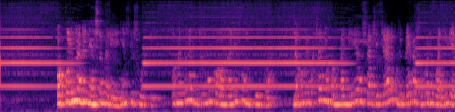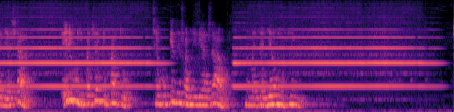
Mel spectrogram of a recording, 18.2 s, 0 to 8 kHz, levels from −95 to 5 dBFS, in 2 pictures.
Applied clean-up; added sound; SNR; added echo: none; Wind instrument, woodwind instrument; 6 dB; reverberation time 0.6 s.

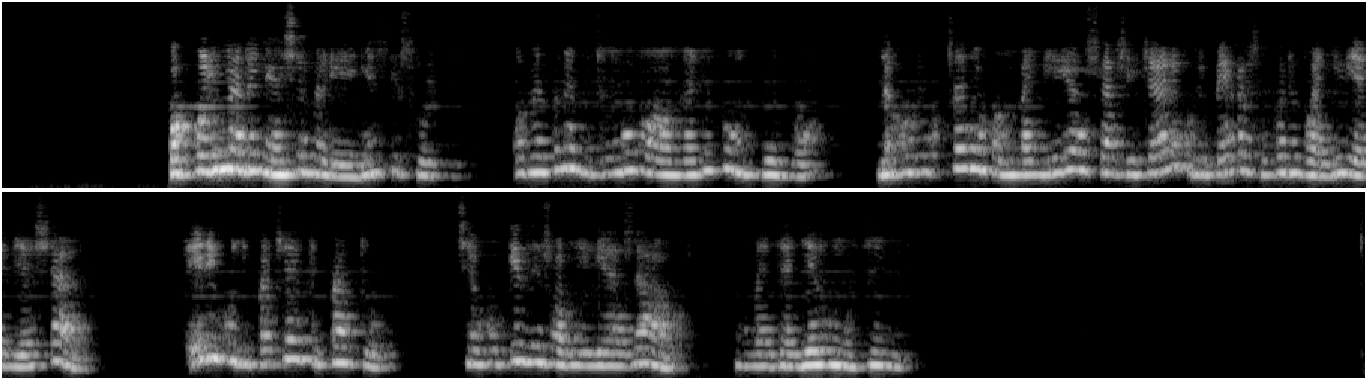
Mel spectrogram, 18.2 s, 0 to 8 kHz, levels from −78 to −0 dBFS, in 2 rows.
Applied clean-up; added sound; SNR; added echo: neural mask model DeepFilterNet 3.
